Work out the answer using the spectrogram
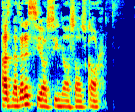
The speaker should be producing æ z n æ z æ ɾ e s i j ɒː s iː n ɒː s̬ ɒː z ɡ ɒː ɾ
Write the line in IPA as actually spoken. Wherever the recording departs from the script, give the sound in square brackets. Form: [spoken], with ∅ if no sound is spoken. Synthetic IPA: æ z n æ z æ ɾ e s i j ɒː s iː n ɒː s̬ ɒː z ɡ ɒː ɾ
